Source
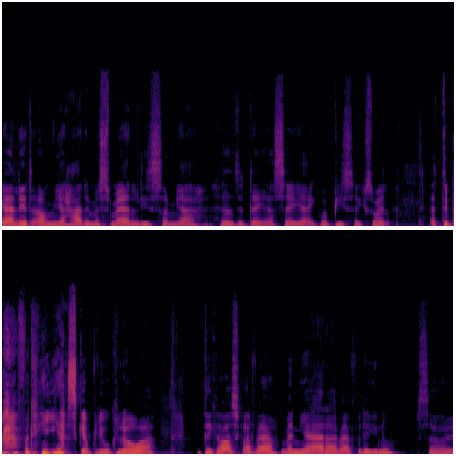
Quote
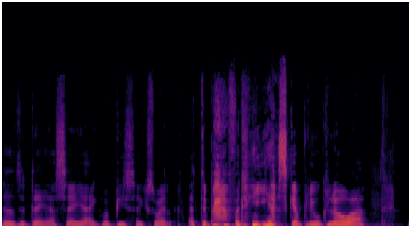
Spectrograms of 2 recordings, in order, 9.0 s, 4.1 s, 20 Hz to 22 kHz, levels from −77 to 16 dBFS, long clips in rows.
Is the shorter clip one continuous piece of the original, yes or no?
no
